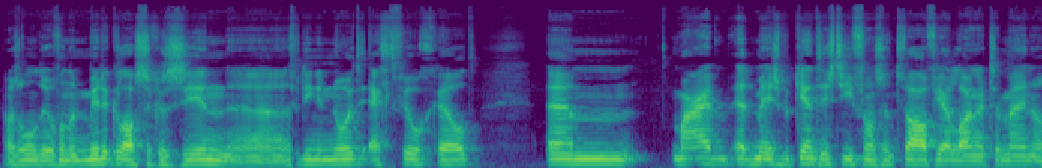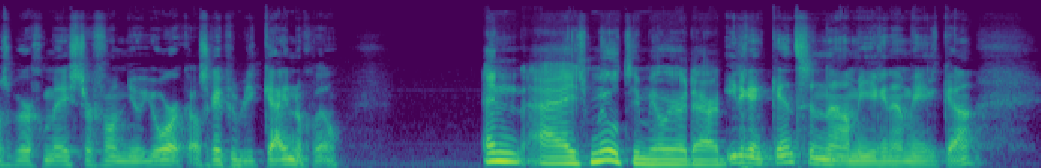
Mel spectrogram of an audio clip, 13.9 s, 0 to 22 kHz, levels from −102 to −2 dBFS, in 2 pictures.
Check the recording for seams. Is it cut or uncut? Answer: cut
